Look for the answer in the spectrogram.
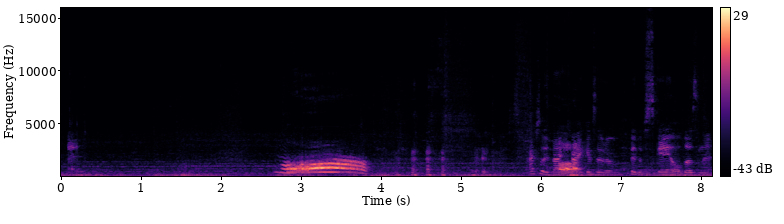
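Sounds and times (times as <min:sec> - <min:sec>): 
sea beast screeching: 0:02.7 - 0:04.0
laughter: 0:03.6 - 0:06.7
speech: 0:06.2 - 0:08.1.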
